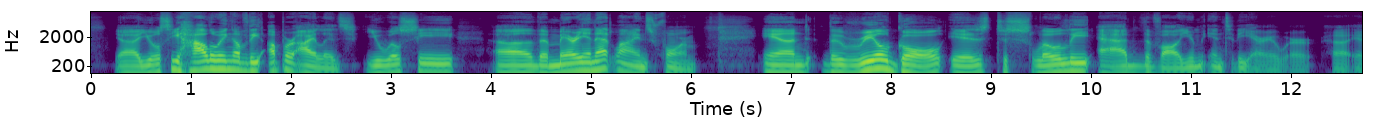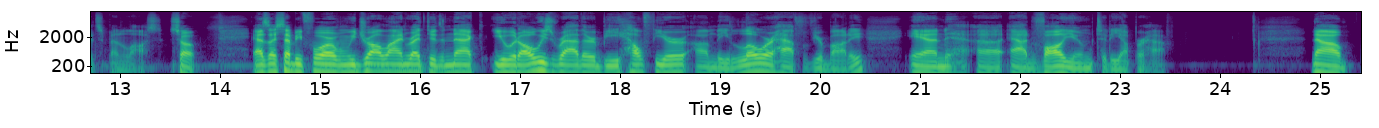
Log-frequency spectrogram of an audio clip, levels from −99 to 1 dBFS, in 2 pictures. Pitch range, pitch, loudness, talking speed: 95-120 Hz, 110 Hz, -26 LUFS, 170 wpm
